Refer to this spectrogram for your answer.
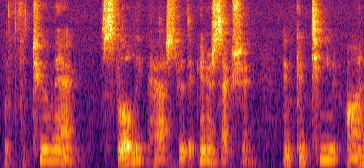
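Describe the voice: Someone does plain reading aloud here.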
